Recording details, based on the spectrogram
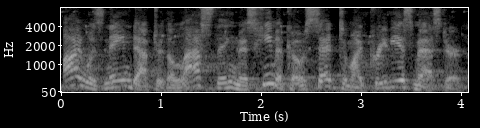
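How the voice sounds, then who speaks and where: A man's voice: high voice, wildly swooping pitch, normal speed, bright, forceful tone, long reverb tail, exaggerated voice. A man voicing a polite robot drink-serving attendant in a game, courteous and formal with a dry wit. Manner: courteous, formal, dryly witty. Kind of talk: game character dialogue.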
